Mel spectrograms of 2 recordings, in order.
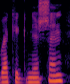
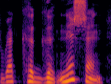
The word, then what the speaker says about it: recognition: And the noun is recognition, not recognition. Recognition, 那个 G 要发音。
